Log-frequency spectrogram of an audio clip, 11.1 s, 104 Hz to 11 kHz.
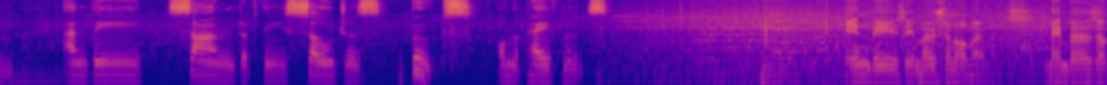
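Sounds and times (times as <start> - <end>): faint music: 0.0 - 11.0
steady hiss: 6.1 - 11.0.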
